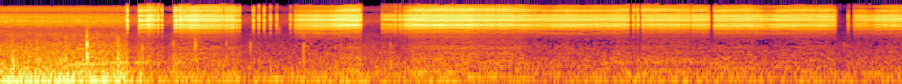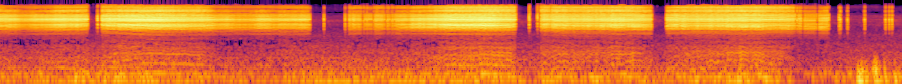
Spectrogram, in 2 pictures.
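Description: Male blackish cicada (Cryptotympana atrata) held in the hand, buzzing loudly and high-pitched. It starts about a second in with a few sputtering bursts, then buzzes in long stretches broken by brief pauses, and stops just before the end.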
